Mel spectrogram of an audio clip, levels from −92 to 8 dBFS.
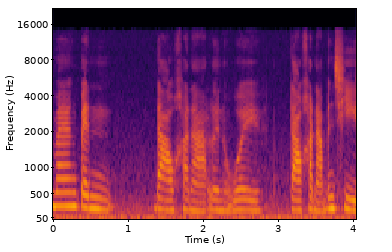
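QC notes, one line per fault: No fault is heard anywhere in this speech clip. Nothing here calls for a QC entry.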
